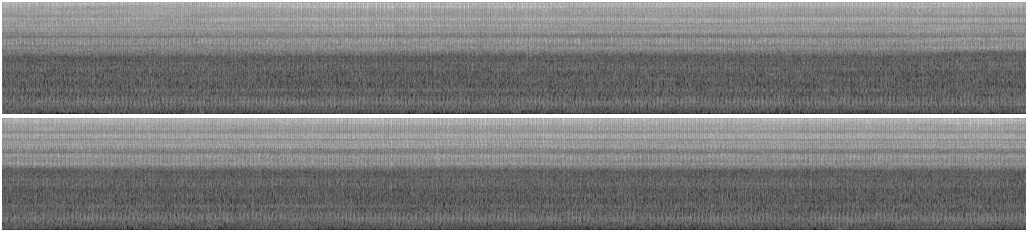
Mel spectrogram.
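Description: A small air-powered Stirling engine runs continuously, making an even mechanical whir and hum at a steady moderate level with no talking.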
